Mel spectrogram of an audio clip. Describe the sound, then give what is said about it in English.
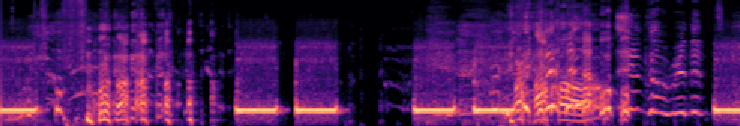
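Hotel telephone ringing in repeated double bursts of a steady electronic tone, with people talking and laughing over and between the rings. “Is this the noise it makes in the hotel? Well, fucking answer it, Gary.”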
